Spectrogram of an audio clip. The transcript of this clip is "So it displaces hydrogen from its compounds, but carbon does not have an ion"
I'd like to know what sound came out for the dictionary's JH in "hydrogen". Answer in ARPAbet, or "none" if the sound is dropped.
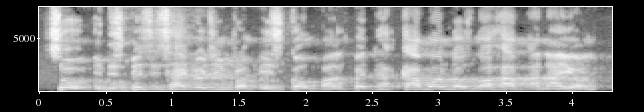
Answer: JH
